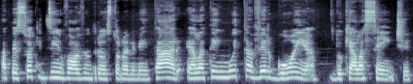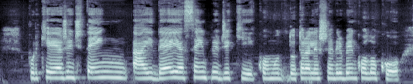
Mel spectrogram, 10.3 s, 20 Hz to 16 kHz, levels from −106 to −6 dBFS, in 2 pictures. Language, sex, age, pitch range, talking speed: Portuguese, female, 30-49, 195-235 Hz, 175 wpm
